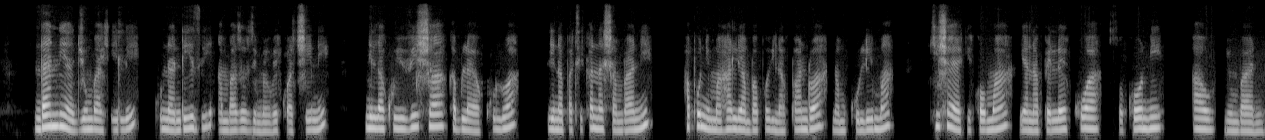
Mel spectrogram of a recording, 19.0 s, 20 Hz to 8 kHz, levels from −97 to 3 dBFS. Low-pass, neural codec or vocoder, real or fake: 7.2 kHz; vocoder, 22.05 kHz, 80 mel bands, Vocos; fake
